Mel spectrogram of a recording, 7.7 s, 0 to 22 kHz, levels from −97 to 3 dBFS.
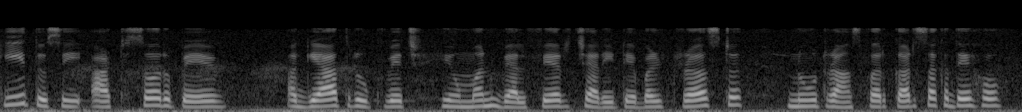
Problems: constant background noise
